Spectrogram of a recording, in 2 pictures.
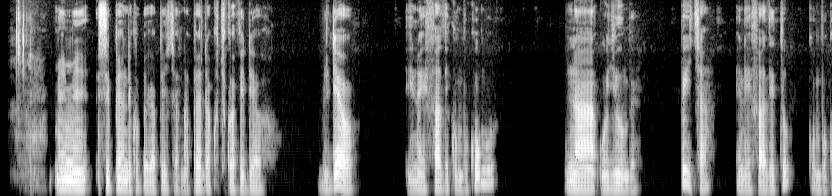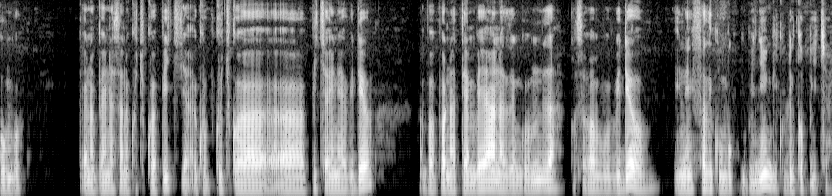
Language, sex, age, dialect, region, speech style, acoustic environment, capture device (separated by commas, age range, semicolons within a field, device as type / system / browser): Swahili, male, 25-34, Kenya - Nairobi Sheng-influenced, Kenya, happy, silence; music, mobile / Linux / Chrome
